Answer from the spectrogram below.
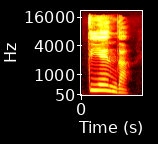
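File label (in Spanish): "TIENDA", Spanish, female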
